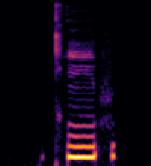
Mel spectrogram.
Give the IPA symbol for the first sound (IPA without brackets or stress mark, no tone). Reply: cʰ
